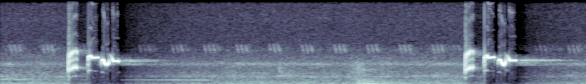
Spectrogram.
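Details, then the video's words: Sooty-headed bulbul, recorded as a lure to make bulbuls sing, gives two short bubbly whistled phrases three seconds apart, each a quick dip and rise, over quiet steady background hiss. "Suara Burung Kutilang Sangat Ampuh Untuk Pancingan Jadikan Kutilang Ngamuk Gacor"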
